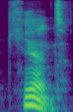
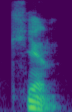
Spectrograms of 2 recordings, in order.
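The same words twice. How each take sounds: First: Said in the usual way. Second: "can" for can't, final t held back; unreleased t. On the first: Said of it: "can't做了重读". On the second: Shown as a demonstration. Teacher showing learners a silent stop, "can" without released t. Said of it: "结尾的t没有爆出来".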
